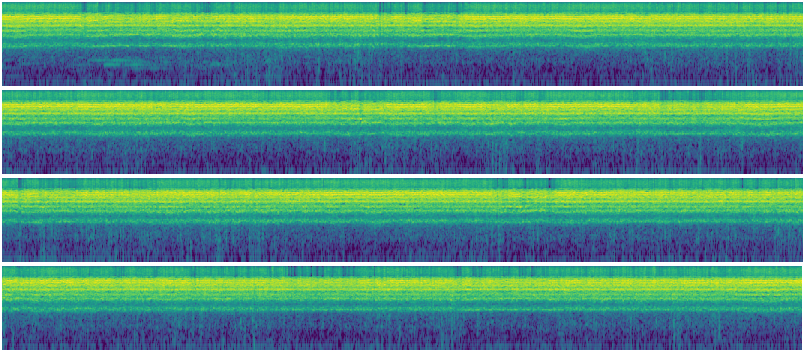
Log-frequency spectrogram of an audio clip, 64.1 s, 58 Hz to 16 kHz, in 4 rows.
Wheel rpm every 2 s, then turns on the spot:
230, 230, 230, 230, 220, 230, 230, 240, 230, 230, 230, 230, 230, 230, 230, 230, 220, 230, 230, 230, 230, 220, 230, 240, 220, 230, 240, 230, 230, 230, 230, 230.
none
